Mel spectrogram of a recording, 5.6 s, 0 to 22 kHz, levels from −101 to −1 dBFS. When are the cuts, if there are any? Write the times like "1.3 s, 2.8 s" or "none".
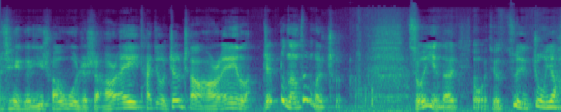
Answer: none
